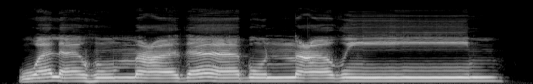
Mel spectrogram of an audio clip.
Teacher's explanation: So for example, if we apply اختلاس on the waw here in this ayah, which you shouldn't, it would mean that the waw will have a short vowel that is shorter than the rest.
